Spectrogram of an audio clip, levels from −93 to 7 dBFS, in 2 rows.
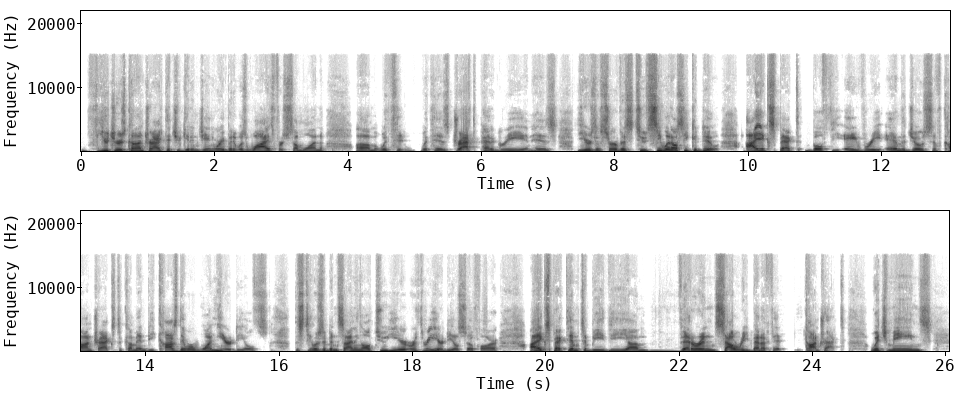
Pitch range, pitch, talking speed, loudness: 135-170 Hz, 150 Hz, 175 wpm, -20 LUFS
